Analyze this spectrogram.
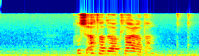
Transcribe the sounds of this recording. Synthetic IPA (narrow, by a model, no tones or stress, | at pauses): kʰʊsəʔat̪ad̪ʉːaʋkʰlɑːɾad̪æ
